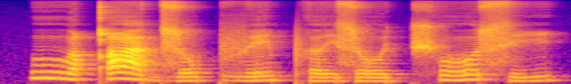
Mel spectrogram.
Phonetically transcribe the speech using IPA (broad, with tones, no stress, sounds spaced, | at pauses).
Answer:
uː˥˩ qʼ a˥˩ d͡z oː˩˧ p v e˩˧˩ i̯ pʰ ə˩ i̯ s oː˩ t͡ʃʰ oː˨˥ s i˩˧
